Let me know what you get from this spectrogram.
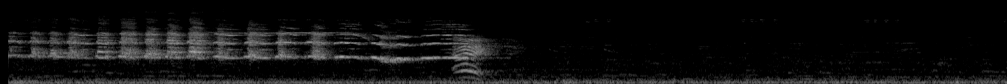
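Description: An Arctic fox gives a rapid, harsh series of yelping calls, about four a second, during mating season.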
